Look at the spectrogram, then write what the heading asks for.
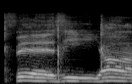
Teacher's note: it's actually the third syllable gets the stress. So this is a four syllable word.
